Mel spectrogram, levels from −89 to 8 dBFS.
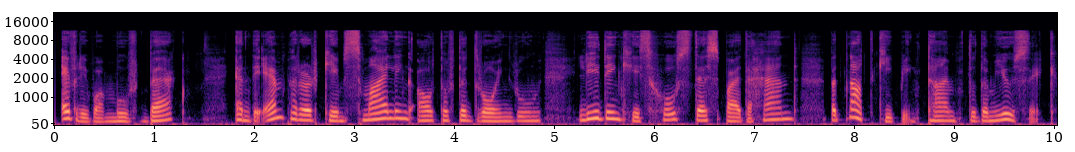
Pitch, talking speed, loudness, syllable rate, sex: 175 Hz, 155 wpm, -19 LUFS, 4.5 syllables/s, female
